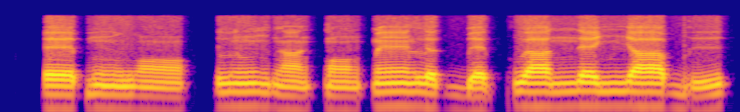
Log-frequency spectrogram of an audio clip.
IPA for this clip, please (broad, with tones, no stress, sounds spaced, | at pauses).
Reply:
ɛ˨ ɓ ũ˨ w ɔ̃˨ | l ũ˧ ɡ ã˨ k͡p ɔ̃˨ k͡p ɛ̃˦ l ə˧ ɡ͡b ɛ˨ kʷ aː˦ n ɛ˦ ɲ aː˦ b ɨ˨˦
